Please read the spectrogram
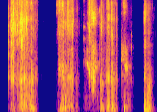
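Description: Loud crunching of Doritos tortilla chips being chewed in a crunch-off contest, in about five or six sharp bursts with brief pauses between bites, bright and crackly with no talking.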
